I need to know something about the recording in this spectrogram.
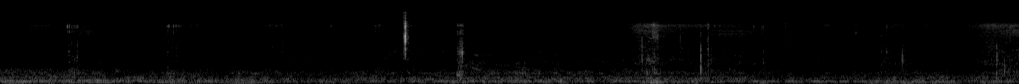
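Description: Quiet background with a few scattered small clicks and a brief rustle; one sharp click about four seconds in stands out.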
